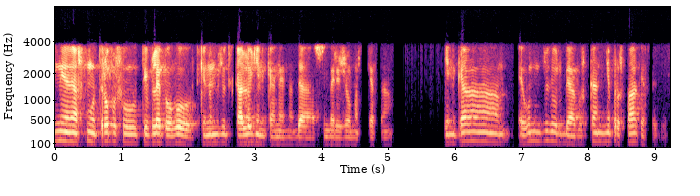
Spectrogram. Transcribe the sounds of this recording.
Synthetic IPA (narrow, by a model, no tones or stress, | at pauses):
ineɐspumeot̪ɾo̞po̞sput̪ivle̞po̞e̞ɣo̞ce̞no̞mizoot̪i̥kɐlo̞ʝe̞nikɐnenɐd̪ɐsime̞ɾizo̞mɐst̪ecɐft̪ɐ | ʝe̞nikɐ | e̞ɣo̞no̞mizot̪iolimbiɐkoskɐnimɲɐpɾo̞spɐθiɐft̪et̪i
